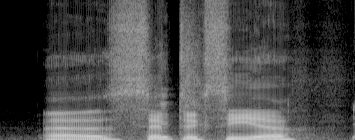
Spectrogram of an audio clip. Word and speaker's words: Cetacea: Cetacea.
